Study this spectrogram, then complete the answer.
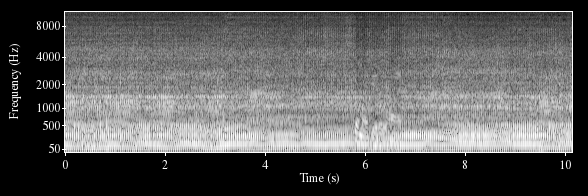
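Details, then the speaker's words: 1987 Honda XR250R after sitting over winter, idle screw turned down from a high idle: small single settles into a steady, even idle with a regular beat and no hunting or misses; idle now correct. "that's a better idle"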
